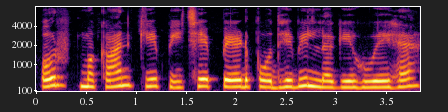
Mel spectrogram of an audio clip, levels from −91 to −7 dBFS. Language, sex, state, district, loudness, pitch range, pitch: Hindi, female, Uttar Pradesh, Saharanpur, -14 LUFS, 220-250 Hz, 235 Hz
